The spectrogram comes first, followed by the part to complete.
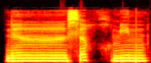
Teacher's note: ننتبه كثيرا لإسكان الخاء. الخاء حرف رخو مفخم، ننتبه من عدم ضمه، لا نقول ننسخ وهذا خطأ.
